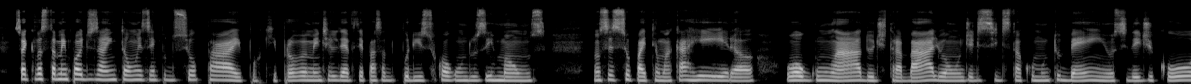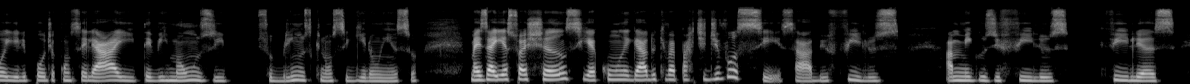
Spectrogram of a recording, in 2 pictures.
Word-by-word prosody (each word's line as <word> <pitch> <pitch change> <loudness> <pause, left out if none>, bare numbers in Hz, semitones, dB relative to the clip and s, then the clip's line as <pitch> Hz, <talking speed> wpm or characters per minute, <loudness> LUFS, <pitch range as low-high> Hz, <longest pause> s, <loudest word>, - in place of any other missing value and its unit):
Só 240 - +5
que 230 - -15
você 245 -1 +2
também 240 -1 +3
pode 235 -2 +3
usar, 220 -2 +2
então, 215 -1 -1
o - - -1
exemplo 210 0 -5
do 200 - -8
seu 210 +1 0
pai, 200 -4 +2
porque 170 0 -14
provavelmente 185 +2 -1
ele 195 - -3
deve 185 -1 +1
ter 190 - -2
passado 190 -1 -5
por 190 -1 -2
isso 185 -1 -4
com 205 - -1
algum 190 -1 -1
dos 185 +1 -2
irmãos, 180 -2 -1 0.5
não 195 - -1
sei 215 +2 +1
se 200 - +4
seu 225 - 0
pai 185 -2 +4
tem 185 0 -6
uma 175 0 -3
carreira, 190 -4 +1 0.3
ou 190 - +2
algum 190 +1 +2
lado 180 +1 +3
de 175 - -6
trabalho, 175 +2 +2
aonde 175 0 -3
ele 180 - -6
se 190 +2 +1
destacou 185 +1 -5
muito 185 +3 -5
bem 180 0 -1
ou 175 - -3
se 175 +1 -5
dedicou 185 +2 -1
e 185 - -2
ele 175 +1 -3
pôde 180 0 -4
aconselhar, 185 0 +4
e 175 -2 -4
teve 175 0 -3
irmãos 180 +1 0
e 165 -1 -7 0.3
sobrinhos 180 +5 -4
que - - -12
não 165 - -4
seguiram 160 -2 -4
isso. 160 +2 -4 0.5
Mas 200 0 +6
aí 220 0 +9
a - - +5
sua 230 0 +4
chance 230 +1 +3
é 195 - +6
com 215 +2 -4
um - - -1
legado 210 +1 +3
que 210 - -16
vai 220 - +5
partir 215 +1 -6
de 245 +4 -2
você, 330 +3 +1
sabe, 165 0 -2
filhos, 170 -3 -3 0.5
amigos 180 -1 0
e - - -1
filhos, 170 -3 -2 0.4
filhas, 175 -4 +1
185 Hz, 200 wpm, -23 LUFS, 175-200 Hz, 0.5 s, aí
